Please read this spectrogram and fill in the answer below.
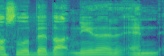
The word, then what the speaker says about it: Neenah: We have a team from Wisconsin, Neenah, Wisconsin.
